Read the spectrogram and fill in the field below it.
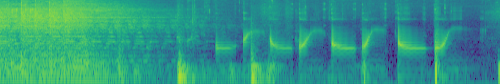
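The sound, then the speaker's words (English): A jaw harp twangs in a steady rhythm of about eight plucked notes, each with a sharp attack and a buzzing, vowel-like sweep, following a brief wash of noisy sound at the start. “What were you just playing there, buddy? That's my... what's that called? It's called a jaw harp.”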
